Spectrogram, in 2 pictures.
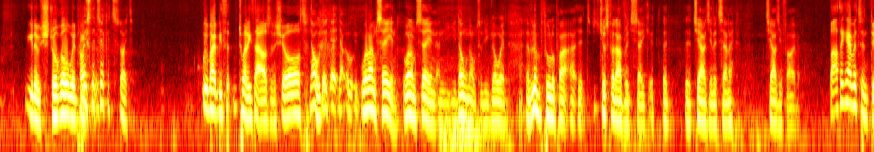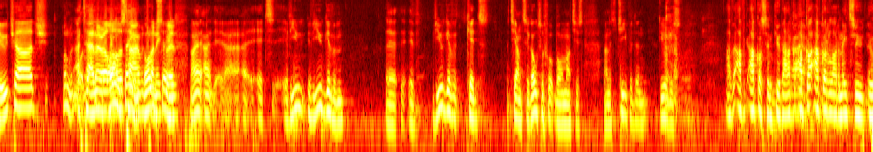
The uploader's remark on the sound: Live from Liverpool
